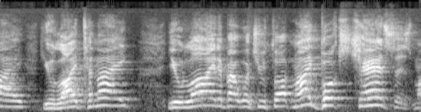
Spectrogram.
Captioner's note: none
